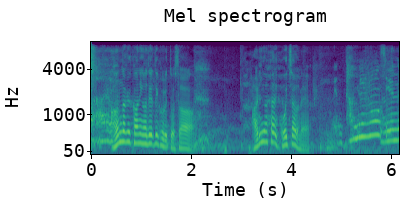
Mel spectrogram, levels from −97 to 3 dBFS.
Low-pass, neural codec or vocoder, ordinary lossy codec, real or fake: 7.2 kHz; codec, 16 kHz, 8 kbps, FunCodec, trained on LibriTTS, 25 frames a second; none; fake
